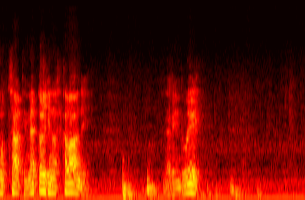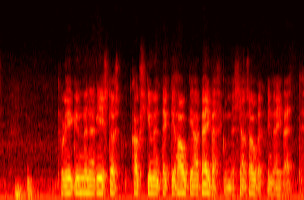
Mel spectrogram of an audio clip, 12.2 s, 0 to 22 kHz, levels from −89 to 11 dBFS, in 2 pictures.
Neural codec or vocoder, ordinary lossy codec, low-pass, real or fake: codec, 44.1 kHz, 7.8 kbps, DAC; none; 19.8 kHz; fake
